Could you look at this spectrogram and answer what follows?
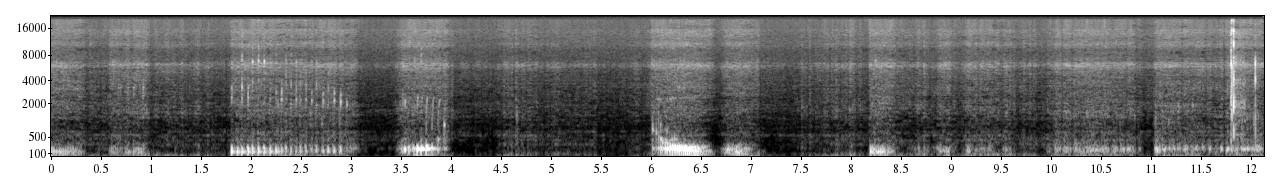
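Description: Deep, drawn-out growling and gurgling rumbles with quiet gaps, an empty stomach rumbling.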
